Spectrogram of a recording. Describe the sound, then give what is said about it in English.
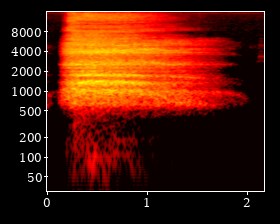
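One slow, deep breath during a guided breathing exercise: a soft, airy rush that starts abruptly, then gradually fades away over about two seconds, with no one talking. “Breathing in, I am. Breathe out, fire.”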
